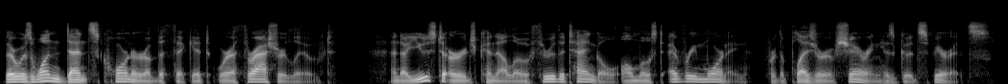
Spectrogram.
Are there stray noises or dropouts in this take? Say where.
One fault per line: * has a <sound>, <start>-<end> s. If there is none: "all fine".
all fine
